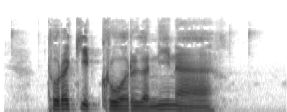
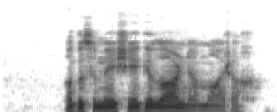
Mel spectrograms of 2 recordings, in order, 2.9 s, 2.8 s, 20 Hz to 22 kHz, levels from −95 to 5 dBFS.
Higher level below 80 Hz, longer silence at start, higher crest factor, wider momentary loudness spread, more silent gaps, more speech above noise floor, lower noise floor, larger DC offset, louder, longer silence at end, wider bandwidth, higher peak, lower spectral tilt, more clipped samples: about the same, -54 dBFS vs -56 dBFS; second, 0.5 s vs 0.65 s; about the same, 18 dB vs 16 dB; second, 5 LU vs 13 LU; neither; second, 45 dB vs 61 dB; second, -61 dBFS vs -78 dBFS; neither; about the same, -17 LUFS vs -18 LUFS; first, 0.75 s vs 0.25 s; first, 11 kHz vs 7.6 kHz; about the same, 0 dBFS vs -2 dBFS; about the same, -6 dB/octave vs -5.5 dB/octave; neither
